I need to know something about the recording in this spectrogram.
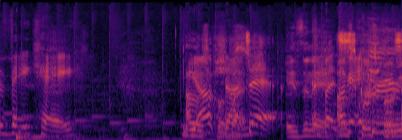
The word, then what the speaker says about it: Crews: Cruz is spelled C R E W S.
